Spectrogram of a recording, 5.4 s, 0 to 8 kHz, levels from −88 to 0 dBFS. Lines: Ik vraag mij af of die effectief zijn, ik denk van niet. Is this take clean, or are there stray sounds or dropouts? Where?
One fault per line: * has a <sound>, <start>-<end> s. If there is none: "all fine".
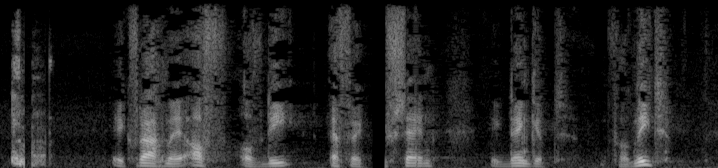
* has a cough, 0.1-0.4 s
* has a dropout, 2.8-2.9 s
